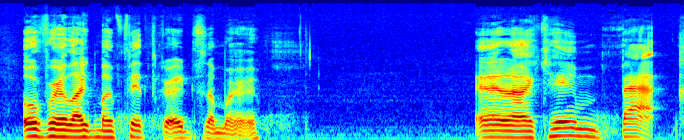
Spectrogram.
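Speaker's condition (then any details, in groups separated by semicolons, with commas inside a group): Friedreich ataxia; progressive nerve damage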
